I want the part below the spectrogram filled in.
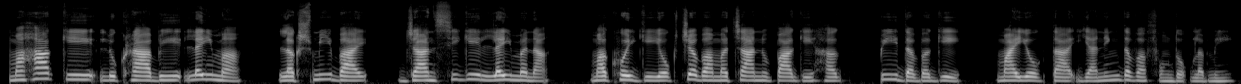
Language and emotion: Manipuri, neutral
